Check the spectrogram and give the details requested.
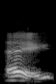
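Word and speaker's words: εἰ: word is actually we we pronounce it a but it's e i and that's means that's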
